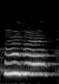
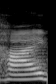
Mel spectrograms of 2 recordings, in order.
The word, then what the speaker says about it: hygge: little vibe who can find them it's just hygge and it's spelled people think it's pronounced haig it's not it's pronounced hygge and it's a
